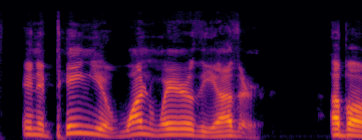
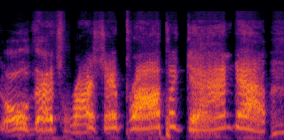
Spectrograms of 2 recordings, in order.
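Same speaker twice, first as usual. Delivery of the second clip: much higher, shrill-free mock shout of a dismissive woman; hammed-up high mock voice of the banning host; mocking impression; 11 semitones higher than usual. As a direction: squeal it like a scornful channel host brushing him off. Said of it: "She's like".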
